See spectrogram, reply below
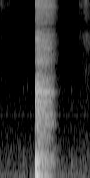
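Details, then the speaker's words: Single short, sharp cough from an adult with a current cough, fading over about a third of a second, before a honey-lemon drink. "So, I've got a bit of a a cough at the moment."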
